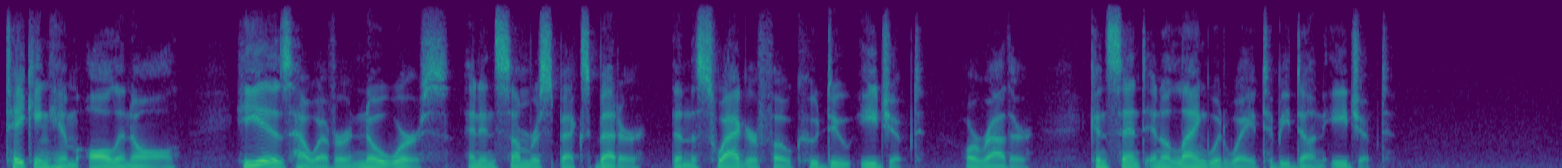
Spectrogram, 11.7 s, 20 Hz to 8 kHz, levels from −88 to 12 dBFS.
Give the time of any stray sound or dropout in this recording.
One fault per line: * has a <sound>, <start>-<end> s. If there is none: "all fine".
all fine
